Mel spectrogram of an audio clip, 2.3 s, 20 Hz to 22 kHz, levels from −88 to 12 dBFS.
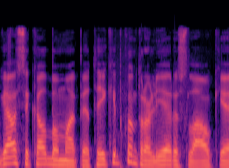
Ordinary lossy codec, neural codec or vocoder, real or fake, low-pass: AAC, 64 kbps; none; real; 10.8 kHz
